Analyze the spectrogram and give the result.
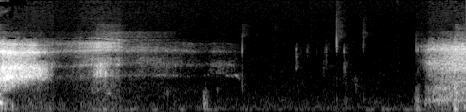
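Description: A slow, deep breath out during a conscious breathing exercise, airy, fading into quiet, followed by a faint pause and a few soft clicks before another breathy rush begins at the end.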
